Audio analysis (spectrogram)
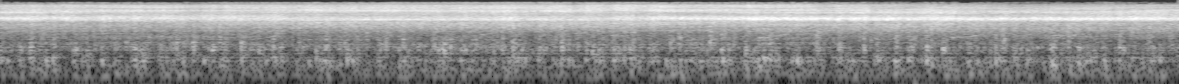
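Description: A facial steamer hisses steadily and continuously, a constant breathy rush of warm steam onto a person's face, with faint bubbling and rattling underneath, and no talking.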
